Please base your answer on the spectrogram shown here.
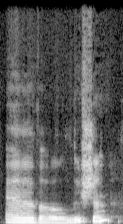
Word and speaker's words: evolution: evolution and ladle so evolution as second to last syllable stress has the e in this first syllable eva um the o says vowel schwa because it's unstressed and then we have the tense and then our tion ending just has a schwa and our evolution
